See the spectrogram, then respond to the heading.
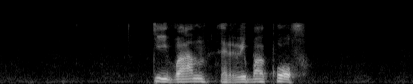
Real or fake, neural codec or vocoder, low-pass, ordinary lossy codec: fake; codec, 24 kHz, 1.5 kbps, HILCodec; 7.2 kHz; Opus, 32 kbps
